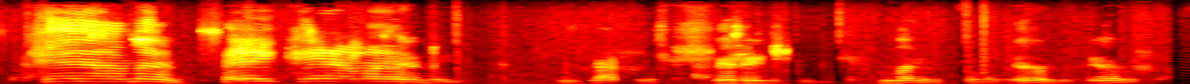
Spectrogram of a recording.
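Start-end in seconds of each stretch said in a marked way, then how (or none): 0.2-2.2 put-on, very high, carrying hollering yell. Retelling how a man called across a chow line: imitating someone yelling. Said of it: "he's yelling in front of you".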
